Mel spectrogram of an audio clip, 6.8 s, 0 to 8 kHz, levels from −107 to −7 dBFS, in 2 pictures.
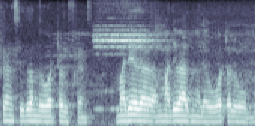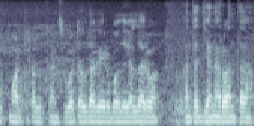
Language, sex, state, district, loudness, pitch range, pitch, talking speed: Kannada, male, Karnataka, Raichur, -17 LUFS, 115-130 Hz, 120 Hz, 175 wpm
